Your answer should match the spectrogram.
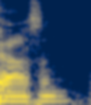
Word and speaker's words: Munchausen: Munchausen.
